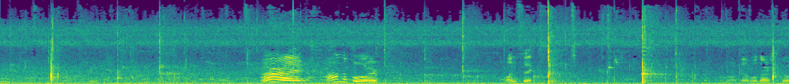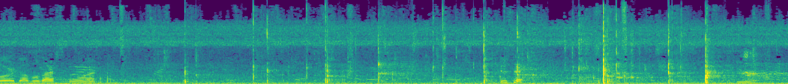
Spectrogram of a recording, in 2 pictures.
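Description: Paddles strike a plastic ball with sharp pops.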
